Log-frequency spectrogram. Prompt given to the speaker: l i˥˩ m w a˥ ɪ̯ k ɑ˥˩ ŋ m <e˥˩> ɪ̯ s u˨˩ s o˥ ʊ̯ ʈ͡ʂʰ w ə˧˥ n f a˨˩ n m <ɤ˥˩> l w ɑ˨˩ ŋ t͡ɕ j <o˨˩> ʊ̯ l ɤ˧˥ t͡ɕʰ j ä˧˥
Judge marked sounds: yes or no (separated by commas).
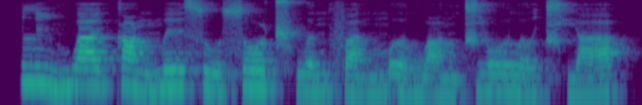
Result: no, yes, no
